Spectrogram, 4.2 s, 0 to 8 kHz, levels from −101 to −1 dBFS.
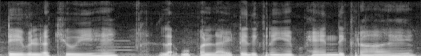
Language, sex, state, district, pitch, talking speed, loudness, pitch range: Hindi, male, Madhya Pradesh, Katni, 125 Hz, 185 wpm, -20 LUFS, 120-135 Hz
